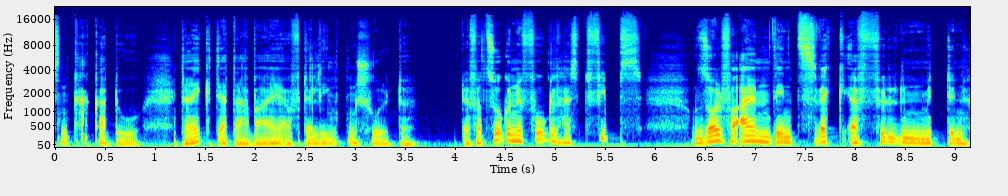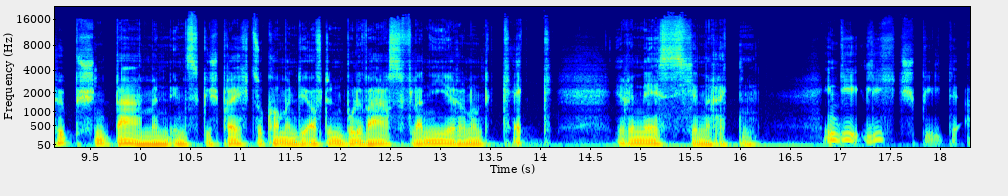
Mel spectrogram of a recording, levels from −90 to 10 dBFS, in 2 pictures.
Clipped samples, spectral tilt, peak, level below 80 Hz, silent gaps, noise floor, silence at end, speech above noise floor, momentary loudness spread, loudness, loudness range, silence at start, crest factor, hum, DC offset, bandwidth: under 0.1%; -6 dB/octave; -2 dBFS; -30 dBFS; none; -48 dBFS; 0.1 s; 25 dB; 16 LU; -24 LUFS; 8 LU; 0 s; 20 dB; none; under 0.1%; 18.5 kHz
